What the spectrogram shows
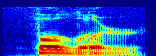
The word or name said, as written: fuller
